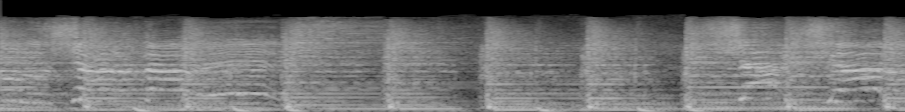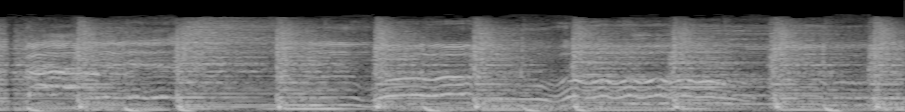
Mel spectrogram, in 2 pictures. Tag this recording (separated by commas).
Music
